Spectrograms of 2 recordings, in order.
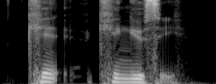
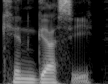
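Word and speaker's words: Kingussie: And they're their father, this Gilacatmore, becomes the parson of King Usi. I think I'm saying that right. It's not King Gussie. King Usi.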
